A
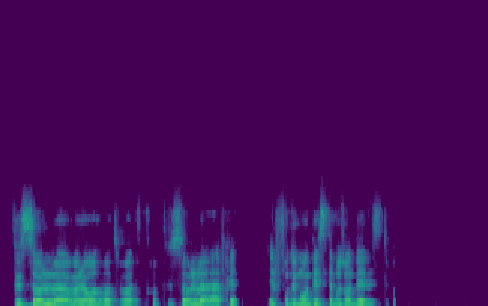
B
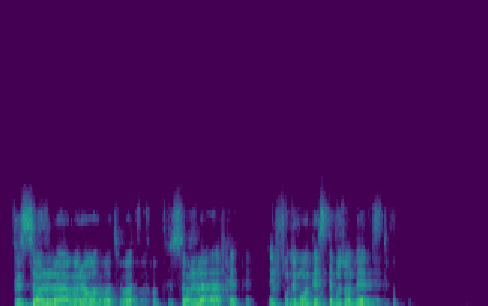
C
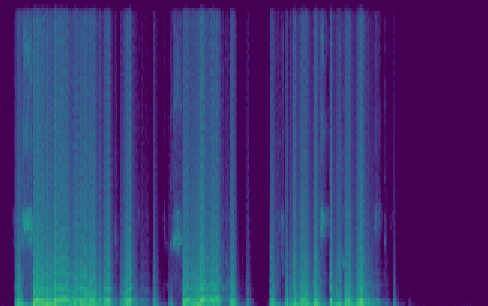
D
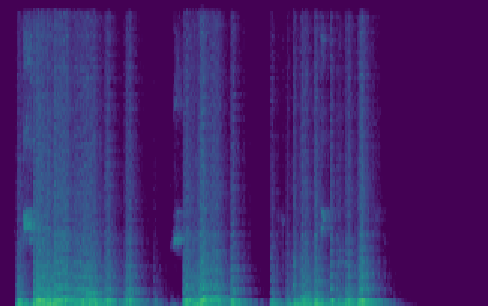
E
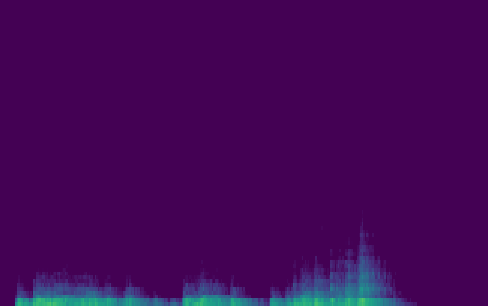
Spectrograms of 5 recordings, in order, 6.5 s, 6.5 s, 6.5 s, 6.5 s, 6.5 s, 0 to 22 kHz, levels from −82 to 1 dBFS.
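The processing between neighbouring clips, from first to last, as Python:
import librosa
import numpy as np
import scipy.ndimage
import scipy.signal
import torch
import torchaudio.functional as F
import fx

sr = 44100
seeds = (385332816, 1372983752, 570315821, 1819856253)

y1 = fx.hum_notches(x, sr, base_hz=60, count=5)
y1 = y1 + 10.0 ** (-21.0 / 20.0) * np.pad(y1, (int(210 * sr / 1000.0), 0))[:len(y1)]
y1 = fx.whisperise(y1, sr, seeds[0])
y2 = fx.halfwave_hold(y1, sr)
y2 = F.gain(torch.from_numpy(y2), -4.5).numpy()
y3 = fx.bin_expand(y2, sr, power=1.5)
y3 = fx.echo_feedback(y3, sr, ms=75, feedback_pct=48, wet_db=-10.0)
y3 = fx.room_shoebox(y3, sr, seeds[1], volume_m3=37.0, walls='mixed', distance_m=0.74)
y3 = F.gain(torch.from_numpy(y3), -7.5).numpy()
y4 = fx.filter_sweep_lowpass(y3, sr, from_hz=340.0, to_hz=5100.0, start_s=3.54, end_s=5.97, q=0.78)
y4 = F.gain(torch.from_numpy(y4), 3.0).numpy()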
